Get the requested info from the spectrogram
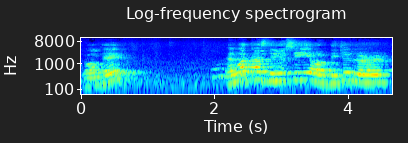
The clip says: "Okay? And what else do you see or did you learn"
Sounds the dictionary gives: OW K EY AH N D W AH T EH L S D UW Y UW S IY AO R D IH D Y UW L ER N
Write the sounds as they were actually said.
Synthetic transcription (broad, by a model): OW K EY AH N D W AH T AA S D UW Y UW S IY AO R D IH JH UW L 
